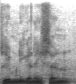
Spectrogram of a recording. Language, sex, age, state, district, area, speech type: Tamil, male, 45-60, Tamil Nadu, Thoothukudi, urban, spontaneous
